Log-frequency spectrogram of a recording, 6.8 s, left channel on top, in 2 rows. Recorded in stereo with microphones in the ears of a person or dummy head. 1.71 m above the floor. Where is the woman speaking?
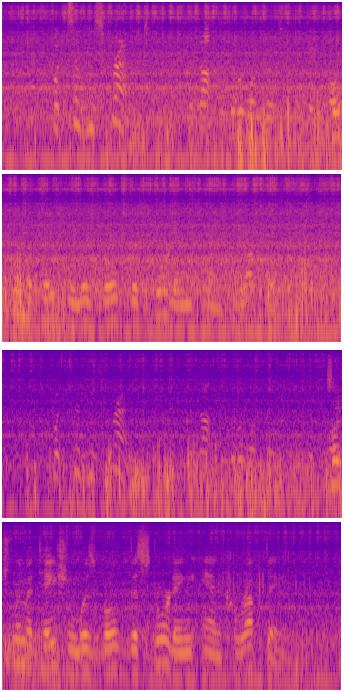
75° left (ahead or behind); by 3.5 s 65° left (ahead or behind).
